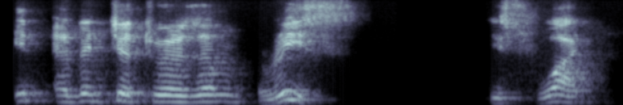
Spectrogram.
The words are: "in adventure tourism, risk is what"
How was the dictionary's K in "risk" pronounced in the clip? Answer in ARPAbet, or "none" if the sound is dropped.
none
